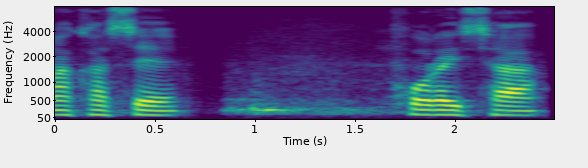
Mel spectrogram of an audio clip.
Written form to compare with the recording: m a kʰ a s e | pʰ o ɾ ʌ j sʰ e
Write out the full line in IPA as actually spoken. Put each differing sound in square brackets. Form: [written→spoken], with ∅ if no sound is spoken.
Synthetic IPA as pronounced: m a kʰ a s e | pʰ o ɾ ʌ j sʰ [e→a]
